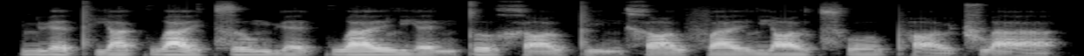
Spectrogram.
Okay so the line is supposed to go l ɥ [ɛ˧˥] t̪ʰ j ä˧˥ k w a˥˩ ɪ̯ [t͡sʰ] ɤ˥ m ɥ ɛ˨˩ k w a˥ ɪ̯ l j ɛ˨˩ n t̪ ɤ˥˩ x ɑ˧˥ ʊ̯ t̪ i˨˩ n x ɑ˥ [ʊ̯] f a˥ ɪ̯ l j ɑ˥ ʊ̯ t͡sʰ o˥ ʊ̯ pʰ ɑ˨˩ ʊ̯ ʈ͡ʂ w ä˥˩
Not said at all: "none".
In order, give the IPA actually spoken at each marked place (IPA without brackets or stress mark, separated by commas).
ɛ˥˩, t͡s, ʊ̯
